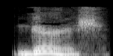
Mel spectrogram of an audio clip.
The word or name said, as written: gursh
